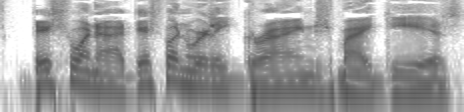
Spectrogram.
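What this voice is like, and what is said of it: Weird impersonation of someone. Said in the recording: “Weird impersonation.”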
